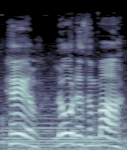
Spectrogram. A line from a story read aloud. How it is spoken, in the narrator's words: she cried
